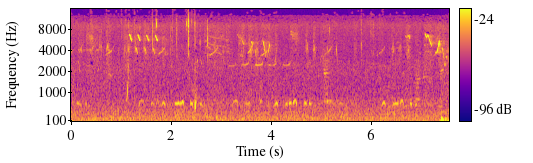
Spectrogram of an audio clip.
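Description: Faint birds chirping and calling: many short high chirps over a lower wavering call that comes and goes, with one soft click about two and a half seconds in.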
